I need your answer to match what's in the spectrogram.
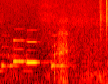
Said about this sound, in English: And I think that notification means it's time to go.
